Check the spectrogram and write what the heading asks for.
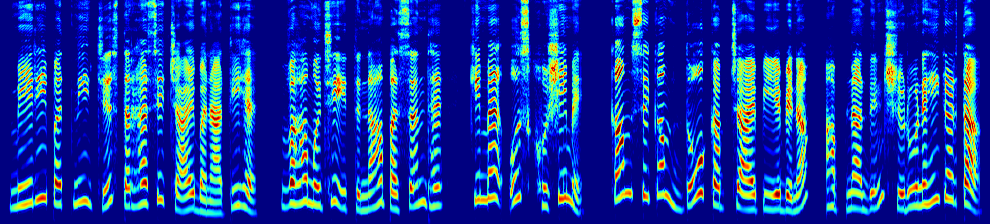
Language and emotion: Hindi, happy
